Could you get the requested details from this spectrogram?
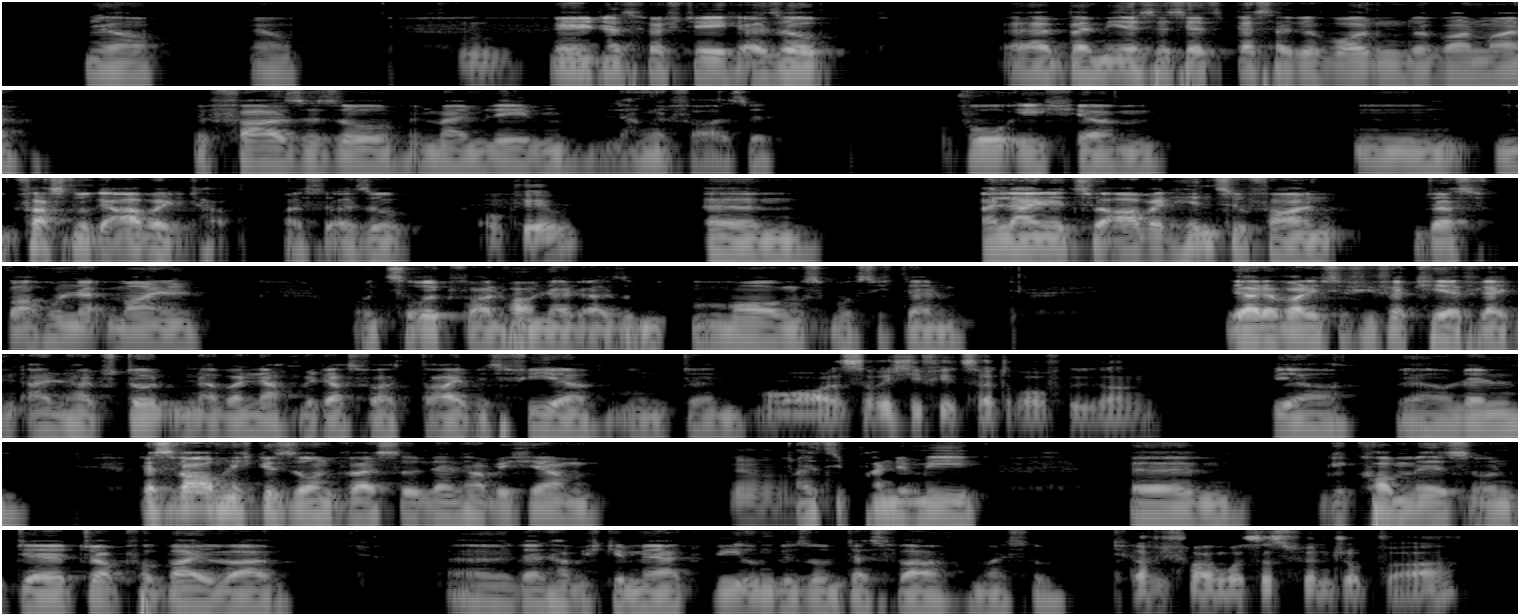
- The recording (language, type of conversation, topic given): German, unstructured, Wie findest du eine gute Balance zwischen Arbeit und Privatleben?
- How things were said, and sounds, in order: other background noise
